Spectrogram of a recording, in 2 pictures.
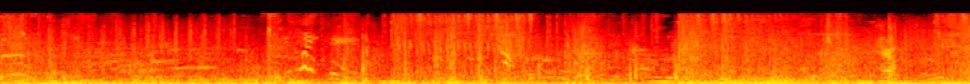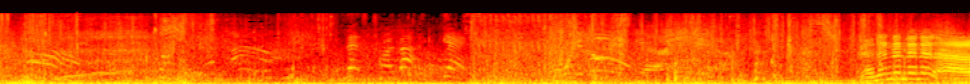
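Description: Rapid pistol shots fire in quick bursts.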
